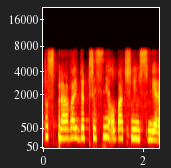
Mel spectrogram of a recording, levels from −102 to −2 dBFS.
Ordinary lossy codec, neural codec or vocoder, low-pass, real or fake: none; codec, 32 kHz, 1.9 kbps, SNAC; 7.2 kHz; fake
